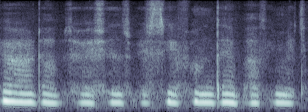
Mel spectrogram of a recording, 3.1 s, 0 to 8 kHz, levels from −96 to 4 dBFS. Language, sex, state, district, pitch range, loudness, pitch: English, female, Nagaland, Kohima, 170-180 Hz, -18 LUFS, 175 Hz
